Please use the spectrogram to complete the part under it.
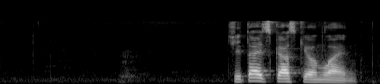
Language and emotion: Russian, positive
